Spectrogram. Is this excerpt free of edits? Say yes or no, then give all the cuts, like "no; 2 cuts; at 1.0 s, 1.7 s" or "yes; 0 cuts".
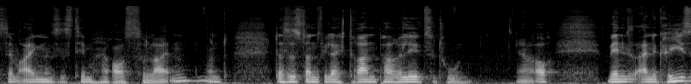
no; 2 cuts; at 3.2 s, 5.3 s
